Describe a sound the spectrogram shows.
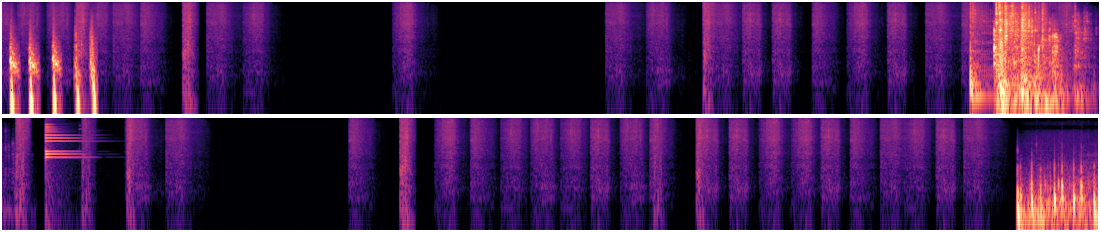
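Footsteps thud softly on grass at a steady walking pace.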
